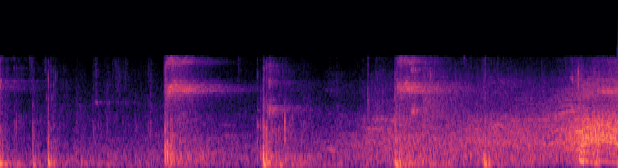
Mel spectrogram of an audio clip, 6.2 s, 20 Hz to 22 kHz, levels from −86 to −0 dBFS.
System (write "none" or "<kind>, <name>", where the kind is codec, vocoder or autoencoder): none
